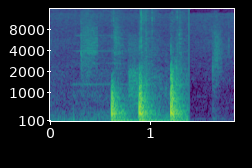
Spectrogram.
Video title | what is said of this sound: Interior door replacement. The ultimate guide. | is it Hollow or is it solid knocking on the door will let you know you can hear and feel the difference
